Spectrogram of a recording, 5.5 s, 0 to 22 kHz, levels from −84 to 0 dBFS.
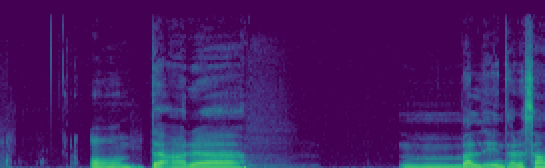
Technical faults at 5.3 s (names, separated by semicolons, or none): none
